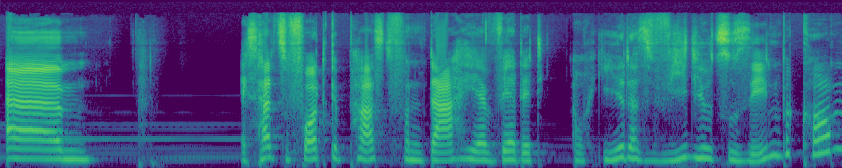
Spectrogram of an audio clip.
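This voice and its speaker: A woman's voice: a little high, no echo. A middle-aged woman hosting a tabletop role-playing channel, chatting casually to viewers into a close desk microphone. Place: indoors at home, video call. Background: music.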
